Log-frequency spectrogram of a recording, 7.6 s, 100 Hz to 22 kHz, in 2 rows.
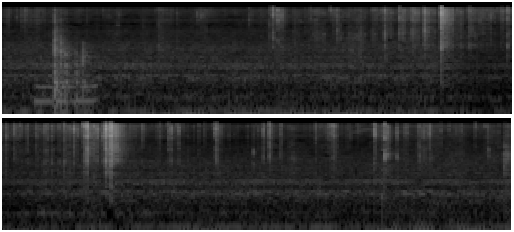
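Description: Faint crackling of adhesive and cracked glass as a Samsung Galaxy S7 Edge's screen is pried up off its metal frame, with scattered small clicks and two sharper clicks in the middle.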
